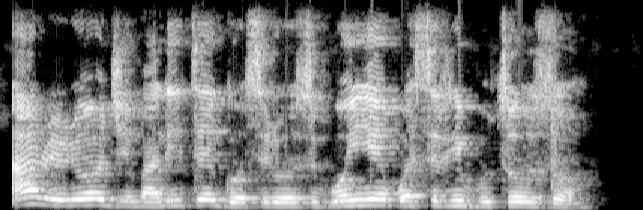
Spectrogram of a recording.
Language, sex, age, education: Igbo, female, 30-45, tertiary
